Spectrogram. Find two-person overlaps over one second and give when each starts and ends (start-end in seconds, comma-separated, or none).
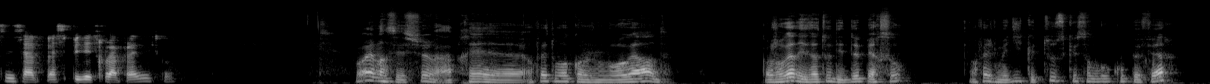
none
